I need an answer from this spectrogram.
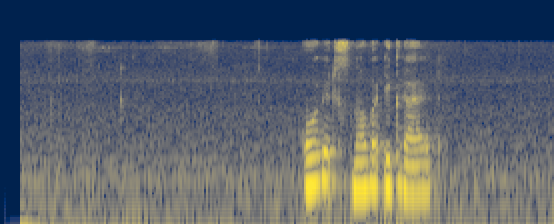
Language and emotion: Russian, neutral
